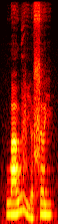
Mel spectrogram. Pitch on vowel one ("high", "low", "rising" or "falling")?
rising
